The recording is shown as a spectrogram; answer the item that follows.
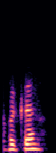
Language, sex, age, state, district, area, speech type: Kannada, female, 45-60, Karnataka, Gulbarga, urban, conversation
